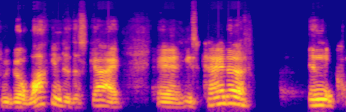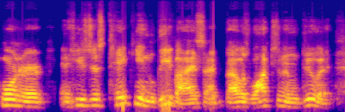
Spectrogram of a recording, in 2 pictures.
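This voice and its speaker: A middle-aged man hosts a relaxed live chat from home. He tells long stories and acts out the lines of the people in them. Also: medium pitch, poor audio. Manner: animated, acts out quoted lines. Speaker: livestream host. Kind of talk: casual storytelling chat.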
